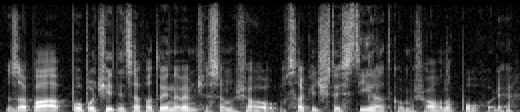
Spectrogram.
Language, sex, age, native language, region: Slovenian, male, 12-17, Slovenian, Drava region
